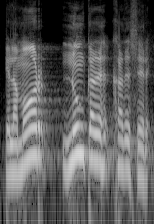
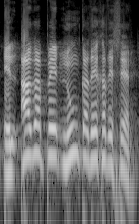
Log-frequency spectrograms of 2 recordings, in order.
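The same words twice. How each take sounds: First: Said in the usual way. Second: Ágape swapped in and punched, said louder; the Greek word ágape pressed out louder in place of amor; stress on ágape. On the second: Shown as a demonstration. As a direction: hit the word ágape hard to mark the Greek term. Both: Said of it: "Tú vas a ver ágape varias veces repetido".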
